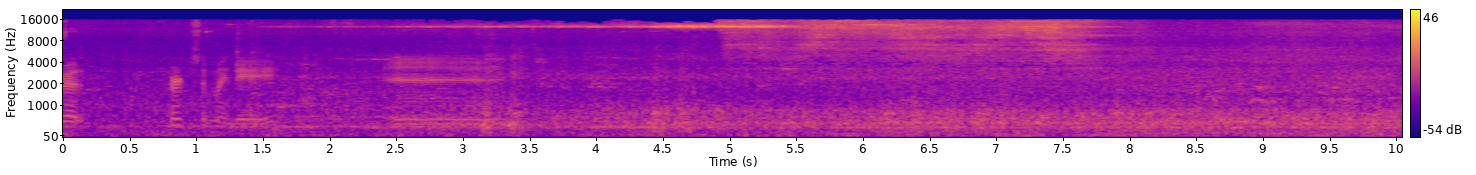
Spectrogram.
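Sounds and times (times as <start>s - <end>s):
train rumbling overhead: 0.0s - 10.0s.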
